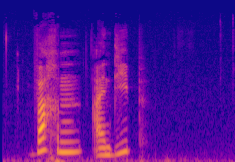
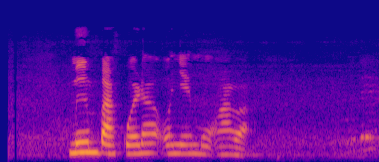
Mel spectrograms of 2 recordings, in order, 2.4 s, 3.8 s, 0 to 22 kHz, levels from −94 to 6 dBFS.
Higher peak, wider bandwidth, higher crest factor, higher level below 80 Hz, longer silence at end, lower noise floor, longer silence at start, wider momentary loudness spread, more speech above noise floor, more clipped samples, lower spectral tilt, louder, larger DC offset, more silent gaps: first, -2 dBFS vs -6 dBFS; about the same, 12 kHz vs 11 kHz; about the same, 24 dB vs 22 dB; first, -48 dBFS vs -84 dBFS; first, 0.95 s vs 0.05 s; about the same, -58 dBFS vs -57 dBFS; second, 0.35 s vs 0.7 s; second, 11 LU vs 14 LU; first, 36 dB vs 32 dB; neither; about the same, -5 dB/octave vs -6 dB/octave; first, -22 LUFS vs -26 LUFS; neither; neither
